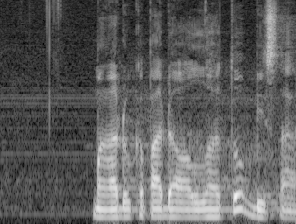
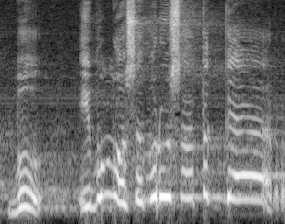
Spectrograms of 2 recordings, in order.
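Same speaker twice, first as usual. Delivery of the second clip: much higher, louder, urgent reassurance; emphatic reply; 5 dB louder than usual. Retold or imitated. Preacher answering the widow, high and emphatic. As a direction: call out to her to stop forcing herself.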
